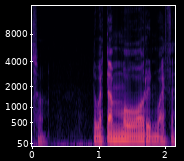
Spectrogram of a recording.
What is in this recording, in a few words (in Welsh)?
"moor", Welsh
